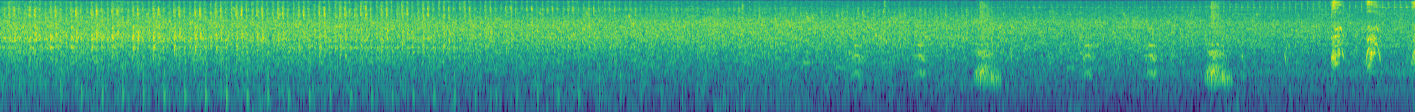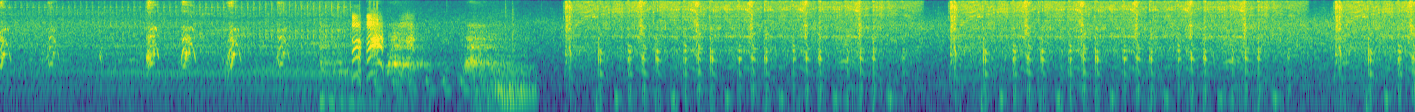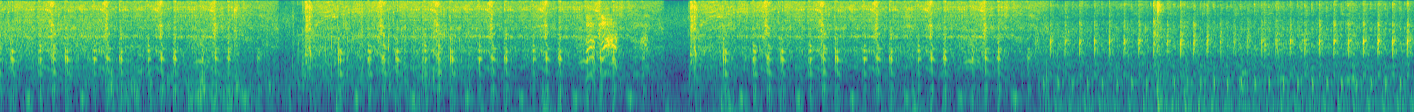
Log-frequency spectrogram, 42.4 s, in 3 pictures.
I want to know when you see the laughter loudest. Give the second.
18 s.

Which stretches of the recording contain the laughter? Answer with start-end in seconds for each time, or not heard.
17.6-18.4, 34.1-34.8.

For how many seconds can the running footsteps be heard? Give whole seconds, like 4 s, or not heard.
not heard.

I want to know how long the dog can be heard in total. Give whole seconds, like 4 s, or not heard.
11 s.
